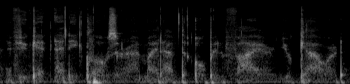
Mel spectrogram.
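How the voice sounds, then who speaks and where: A storyteller voicing a cruel, mocking adult male bandit leader in a soft whisper. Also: a little fast, close to an everyday voice. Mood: sneering.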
